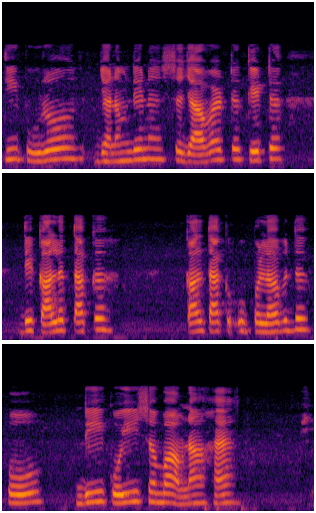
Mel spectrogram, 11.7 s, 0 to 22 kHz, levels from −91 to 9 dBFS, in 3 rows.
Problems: none marked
